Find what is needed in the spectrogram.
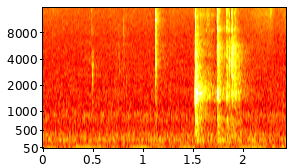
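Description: Cloth wiping a whiteboard: a few faint rubs, then a short burst of quick scrubbing strokes about one and a half seconds in.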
